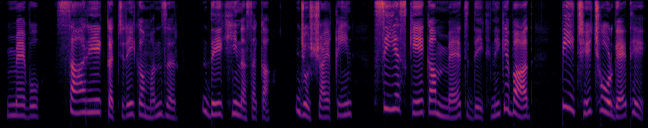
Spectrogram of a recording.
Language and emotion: Urdu, disgusted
